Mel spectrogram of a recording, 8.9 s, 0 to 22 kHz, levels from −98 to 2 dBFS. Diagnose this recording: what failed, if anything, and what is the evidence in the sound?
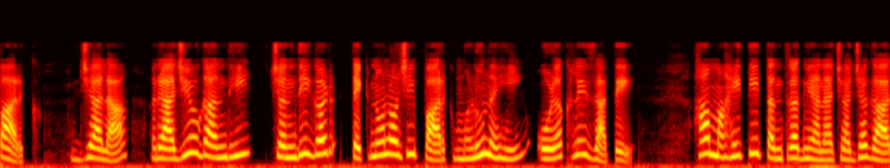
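The codec stage is at fault throughout this speech. The sound carries a rough, hissy halo and a smeared, underwater quality, with nothing above 7.7 kHz. The likely cause is Nellymoser compression at a rate fitting 32 kbps: fixed two-bit-per-sample blocks, with starved bands filled by noise.

Pre-echo, also a codec artefact, appears at 3.52 s just before "टेक्नॉलॉजी पार्क म्हणूनही ओळखले", at 4.24 s before "पार्क म्हणूनही ओळखले जाते", and at 7.47 s. Each is a 10 to 15 ms hiss ahead of a sharp attack, where quantisation noise spread across the block spills into the quiet lead-in.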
